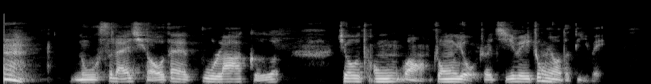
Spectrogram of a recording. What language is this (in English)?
Chinese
